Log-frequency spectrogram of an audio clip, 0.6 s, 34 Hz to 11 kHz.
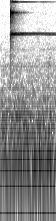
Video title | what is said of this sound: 5 great ways to test your gold and silver at home! | a glorious nice resonating ping and that comes from the structure of the silver in the silver coin form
